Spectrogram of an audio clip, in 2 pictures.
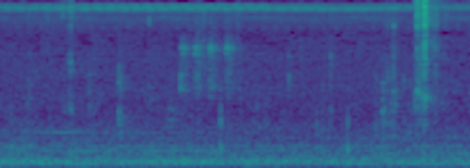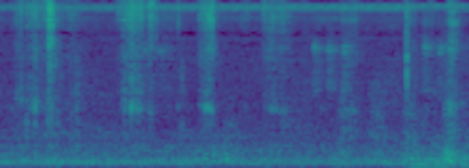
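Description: A child chewing kerupuk crackers with his mouth near the microphone: quiet at first, then a run of short, crisp crunches from about four seconds in.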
